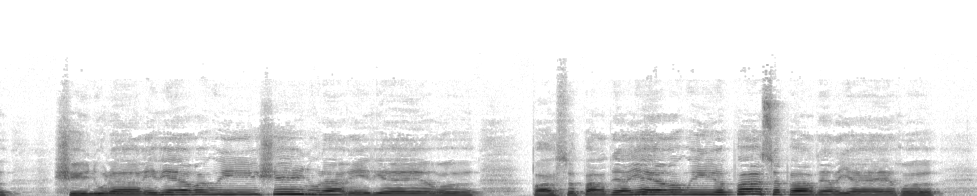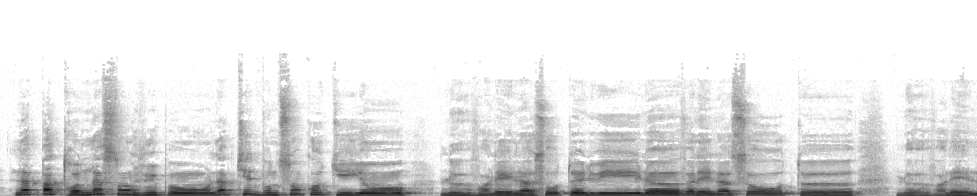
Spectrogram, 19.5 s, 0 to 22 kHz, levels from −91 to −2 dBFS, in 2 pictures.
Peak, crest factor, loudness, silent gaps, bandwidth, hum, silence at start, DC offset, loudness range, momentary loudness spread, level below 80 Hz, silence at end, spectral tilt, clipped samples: -2 dBFS; 18 dB; -20 LUFS; none; 11.5 kHz; none; 0 s; under 0.1%; 3 LU; 9 LU; -70 dBFS; 0 s; -8 dB/octave; under 0.1%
